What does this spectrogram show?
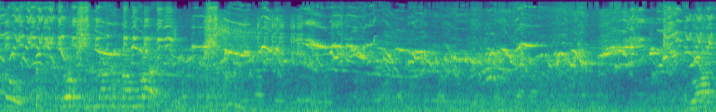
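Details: Oriental magpie-robin, an owned bird, singing on through strong wind: a dense stream of varied whistled and chattering phrases with rising and falling notes, over a steady low rumble of wind.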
